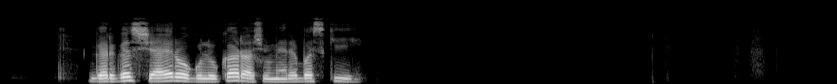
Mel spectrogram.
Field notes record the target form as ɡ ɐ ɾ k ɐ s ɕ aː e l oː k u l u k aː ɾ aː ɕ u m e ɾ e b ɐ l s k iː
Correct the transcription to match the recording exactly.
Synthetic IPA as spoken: ɡ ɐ ɾ ɡ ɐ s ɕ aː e ɾ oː ɡ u l u k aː ɾ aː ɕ u m e ɾ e b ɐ s k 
